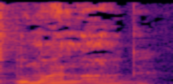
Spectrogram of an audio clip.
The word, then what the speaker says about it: Bumanglag: And they laughed when she said it again, you know, and they said, no, that's not how your name is Bumanglag. There's no G at the beginning.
